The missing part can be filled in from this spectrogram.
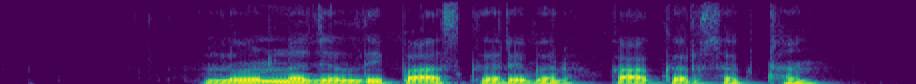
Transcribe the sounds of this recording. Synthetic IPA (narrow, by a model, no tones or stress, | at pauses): loːnlad͡ʒəld̪ipaːskəɾebəɾkaːkəɾsəkt̪ʰən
